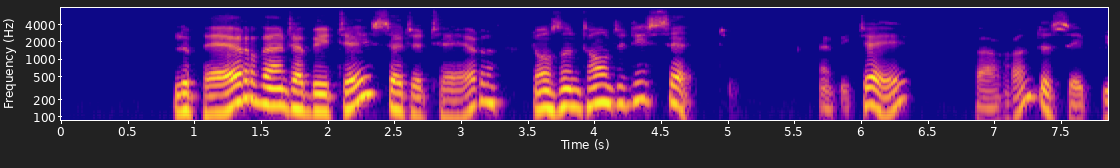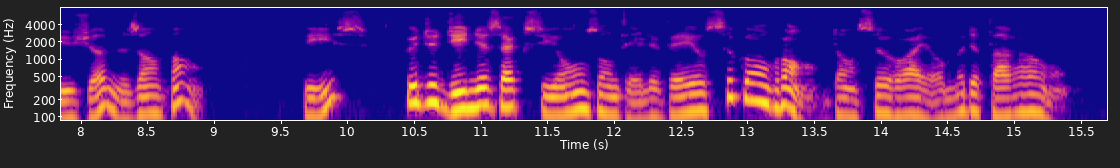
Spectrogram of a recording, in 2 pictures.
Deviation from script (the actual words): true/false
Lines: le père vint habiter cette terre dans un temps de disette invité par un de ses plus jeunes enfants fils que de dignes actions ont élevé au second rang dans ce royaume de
false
